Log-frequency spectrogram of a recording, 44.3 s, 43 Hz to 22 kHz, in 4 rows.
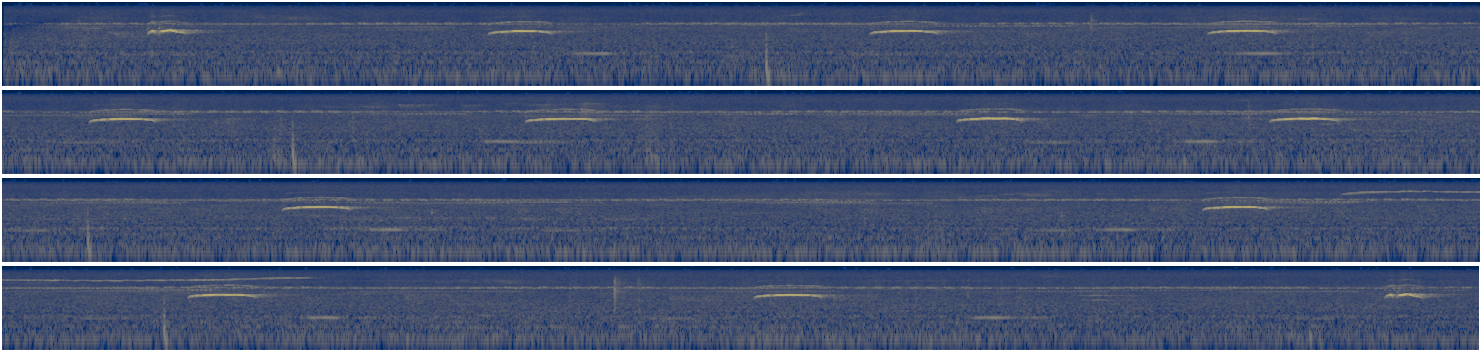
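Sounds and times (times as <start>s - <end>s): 
Myiarchus tuberculifer calling: 0.5s - 2.5s, 3.2s - 4.7s, 5.6s - 8.2s, 9.0s - 10.8s, 11.7s - 12.9s, 13.5s - 17.1s, 18.1s - 23.5s, 24.2s - 25.4s, 28.0s - 36.2s, 38.9s - 39.8s, 43.6s - 44.3s.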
